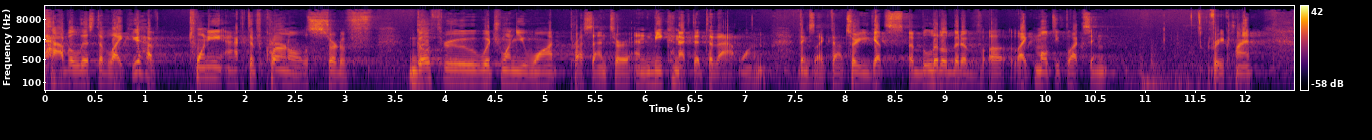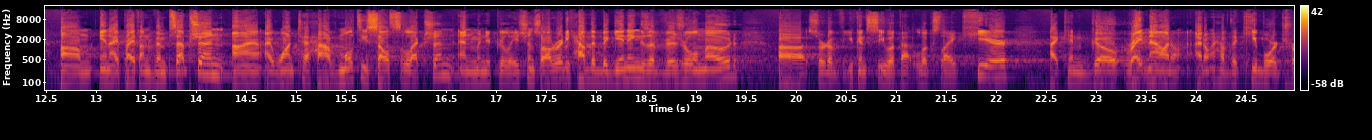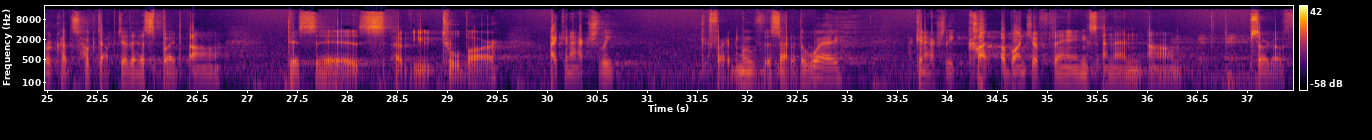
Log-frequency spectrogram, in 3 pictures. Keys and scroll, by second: 36.8 k.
